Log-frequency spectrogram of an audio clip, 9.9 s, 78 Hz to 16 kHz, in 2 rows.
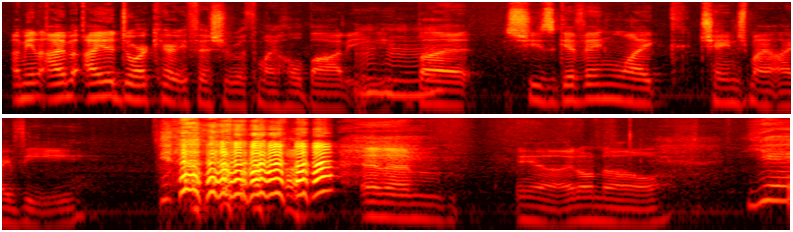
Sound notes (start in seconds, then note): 6.0 everyone laughs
